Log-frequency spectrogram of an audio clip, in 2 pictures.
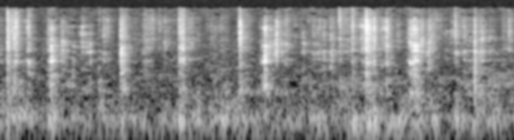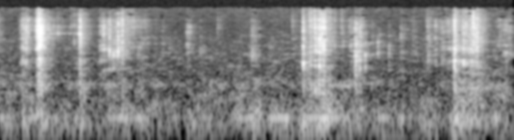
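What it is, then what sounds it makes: Dry soap bar, dry and crumbly. A metal knife shaves thin layers off a solid, rectangular, speckled dry soap bar held in the hand. The result is a quick series of dry, crunchy scraping clicks, bright and crisp with little low end, each dying away almost at once.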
